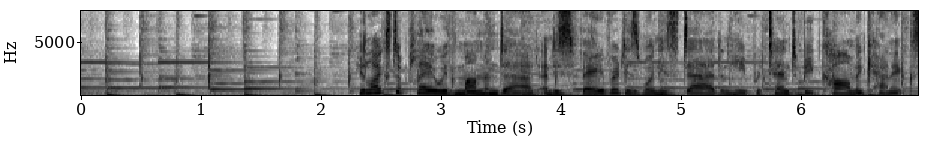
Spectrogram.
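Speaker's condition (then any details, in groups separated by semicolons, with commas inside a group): No condition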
